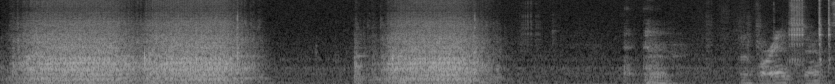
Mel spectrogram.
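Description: Baby Lock Triumph serger stitching in bursts, two long loud runs of fast whirring needle action separated by pauses, followed by quieter handling clicks and brief starts, close up.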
